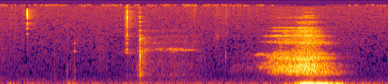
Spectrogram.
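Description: A few sharp clicks come first, then a single loud, forceful exhale of about a second, breathy, with no talking, made deliberately by a practitioner during a group session.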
